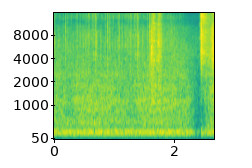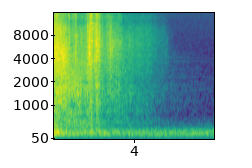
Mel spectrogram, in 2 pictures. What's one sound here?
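A flamethrower roars with a rushing blast of fire.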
